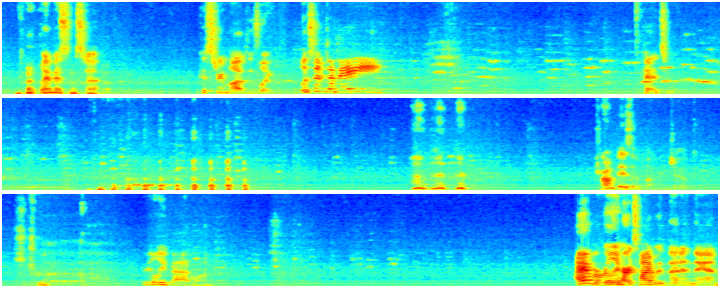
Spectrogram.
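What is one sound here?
A woman laughs over a microphone.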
